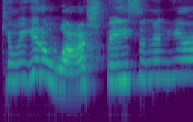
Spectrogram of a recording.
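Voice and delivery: high, loud mock complaint; hammed-up demanding call; mock tantrum. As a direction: imitate a master yelling for his servants. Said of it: "he'll turn and he'll be like".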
